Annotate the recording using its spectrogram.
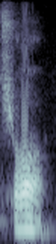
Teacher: छ जो है तालाव्य, महाप्राण और अघोष है।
